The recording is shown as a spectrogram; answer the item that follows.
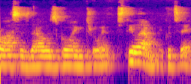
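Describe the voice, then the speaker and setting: Speaking at a fairly quick pace with a Romanian accent, a man holds a fairly high pitch in a monotone with flat intonation. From Moldova. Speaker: spiritual vlogger, former relationship coach. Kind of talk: personal storytelling monologue. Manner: halting, with many repetitions and fillers.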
